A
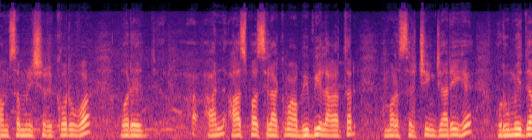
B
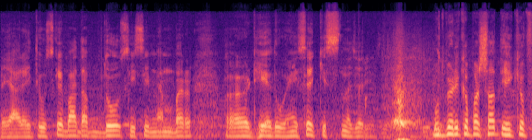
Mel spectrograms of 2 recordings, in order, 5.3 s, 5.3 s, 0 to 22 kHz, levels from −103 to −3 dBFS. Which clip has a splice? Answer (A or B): B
